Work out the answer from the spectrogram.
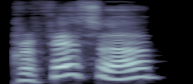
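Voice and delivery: loud, high call. A narrator's reading. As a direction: raise the voice to wake a sleeper. Calling louder to wake sleeper.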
